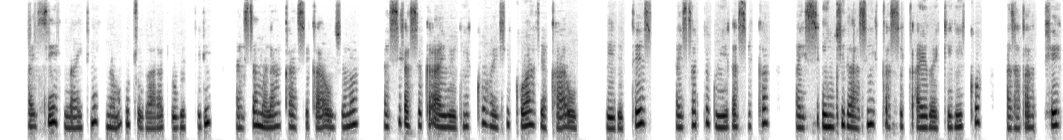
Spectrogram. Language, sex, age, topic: Gamo, female, 18-24, government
